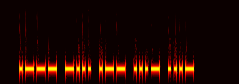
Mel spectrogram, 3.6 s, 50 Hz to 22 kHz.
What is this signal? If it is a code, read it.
Morse code, heard as a keyed tone, about 28 wpm, 700 Hz. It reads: JBWVV
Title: Five Challenging Letter-Number Combinations 28wpm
